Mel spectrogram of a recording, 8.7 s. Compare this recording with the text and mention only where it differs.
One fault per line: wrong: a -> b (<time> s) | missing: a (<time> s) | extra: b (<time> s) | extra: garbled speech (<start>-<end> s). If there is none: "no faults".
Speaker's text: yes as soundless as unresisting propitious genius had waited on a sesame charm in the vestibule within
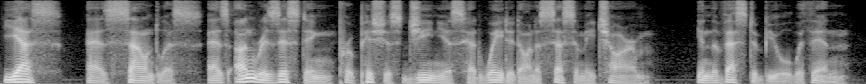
no faults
